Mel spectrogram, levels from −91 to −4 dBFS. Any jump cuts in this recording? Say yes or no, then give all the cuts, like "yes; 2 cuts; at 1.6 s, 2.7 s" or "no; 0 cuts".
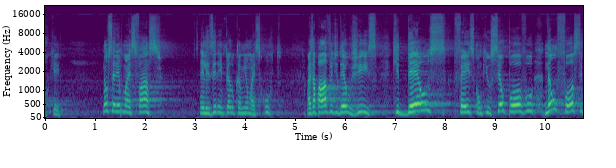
yes; 2 cuts; at 1.5 s, 5.1 s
